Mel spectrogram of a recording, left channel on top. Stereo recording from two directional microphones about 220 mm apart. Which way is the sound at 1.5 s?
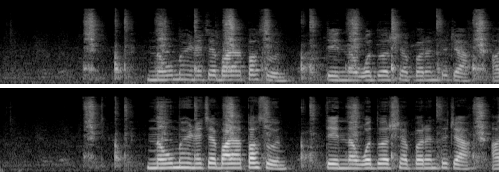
50° right (ahead or behind).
